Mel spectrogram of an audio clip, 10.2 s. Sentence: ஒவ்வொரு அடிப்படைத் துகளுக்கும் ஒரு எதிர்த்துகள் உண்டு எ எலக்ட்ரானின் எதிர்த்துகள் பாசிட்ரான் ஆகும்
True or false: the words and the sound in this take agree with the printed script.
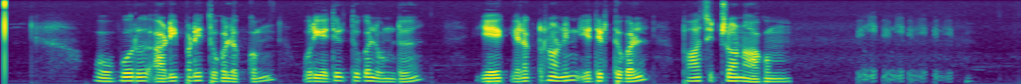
false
